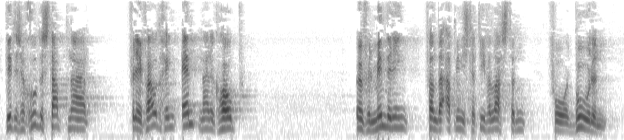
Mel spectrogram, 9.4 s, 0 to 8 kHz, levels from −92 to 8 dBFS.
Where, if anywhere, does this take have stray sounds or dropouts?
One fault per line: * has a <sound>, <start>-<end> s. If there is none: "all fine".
all fine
